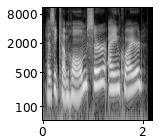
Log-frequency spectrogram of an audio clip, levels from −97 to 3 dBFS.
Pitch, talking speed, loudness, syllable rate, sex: 220 Hz, 190 wpm, -15 LUFS, 4.8 syllables/s, female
